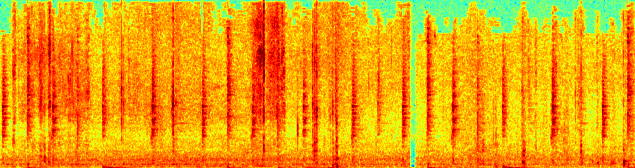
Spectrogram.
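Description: Honey bees from a package being installed into a wooden hive with a caged queen set between the frames; a steady, faint buzzing swarm close by, with individual bees repeatedly droning past the microphone.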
